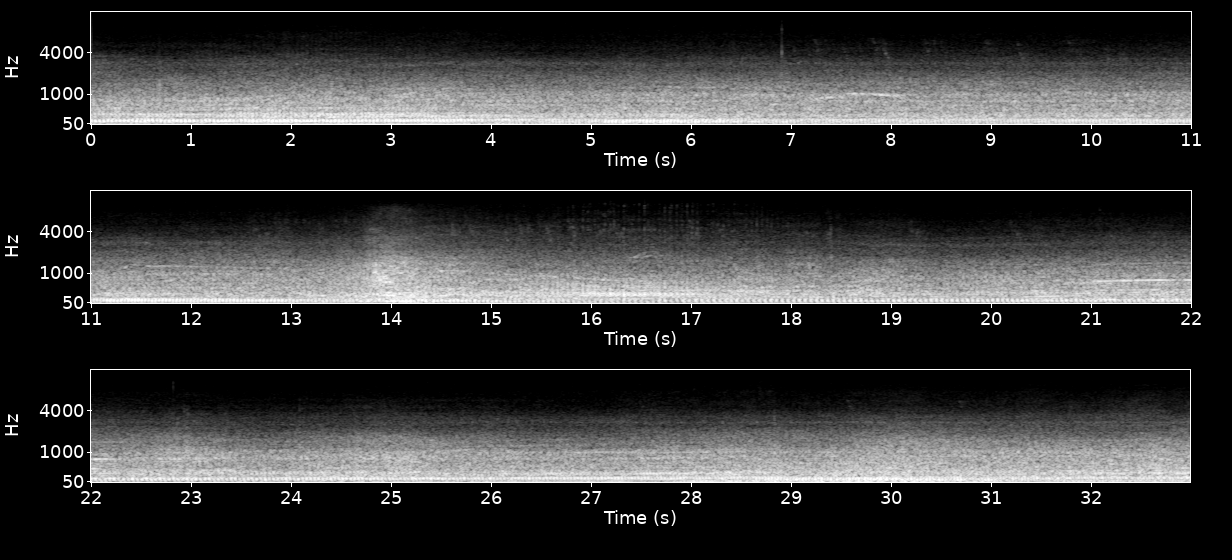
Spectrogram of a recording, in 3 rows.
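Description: Honda Wave 125 motorcycle's single-cylinder four-stroke engine running steadily while riding through town traffic. There is a brief louder swell about halfway through.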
